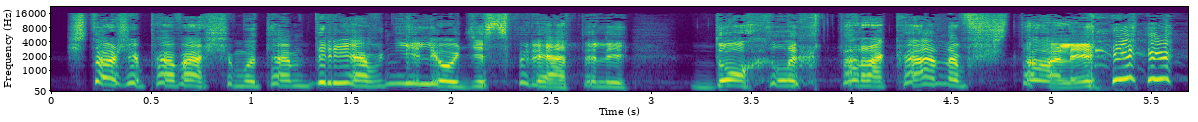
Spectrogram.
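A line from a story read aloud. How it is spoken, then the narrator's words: Laughing robber. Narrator (Russian): Засмеялся разбойник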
